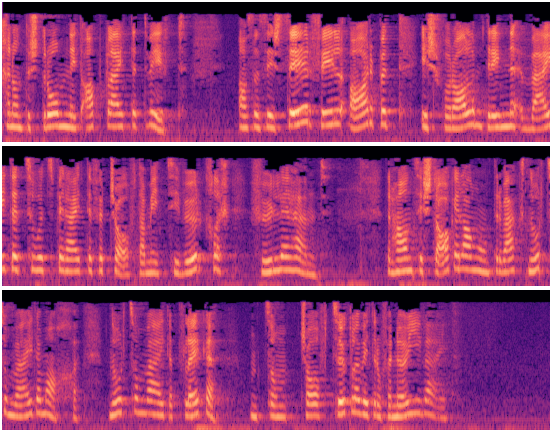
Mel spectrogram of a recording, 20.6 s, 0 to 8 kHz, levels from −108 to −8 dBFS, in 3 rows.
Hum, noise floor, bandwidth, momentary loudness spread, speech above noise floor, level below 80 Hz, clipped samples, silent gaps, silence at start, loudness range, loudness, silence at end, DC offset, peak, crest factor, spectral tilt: none; -56 dBFS; 6.6 kHz; 14 LU; 30 dB; -56 dBFS; under 0.1%; none; 0 s; 6 LU; -25 LUFS; 1.2 s; under 0.1%; -4 dBFS; 22 dB; -3 dB/octave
